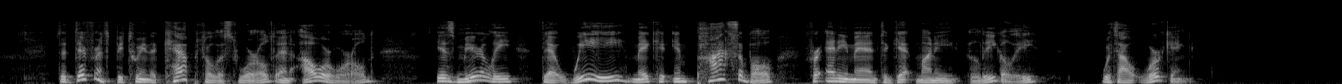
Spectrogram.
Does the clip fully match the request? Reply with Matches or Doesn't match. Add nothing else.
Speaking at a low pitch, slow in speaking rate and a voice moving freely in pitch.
Matches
